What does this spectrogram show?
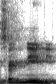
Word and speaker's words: Segnini: Pero yo siempre me presento como Cegnini porque, bueno, nací aquí, crecí aquí y bueno, es como lo más natural a pronunciarlo en español para mí, ¿no?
